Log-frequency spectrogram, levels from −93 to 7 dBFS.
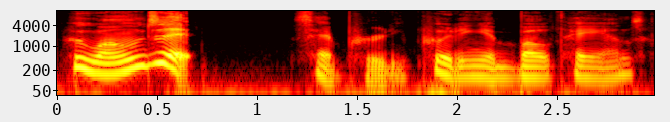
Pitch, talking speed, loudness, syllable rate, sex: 160 Hz, 180 wpm, -21 LUFS, 4.8 syllables/s, female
